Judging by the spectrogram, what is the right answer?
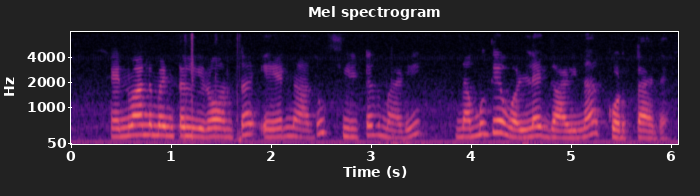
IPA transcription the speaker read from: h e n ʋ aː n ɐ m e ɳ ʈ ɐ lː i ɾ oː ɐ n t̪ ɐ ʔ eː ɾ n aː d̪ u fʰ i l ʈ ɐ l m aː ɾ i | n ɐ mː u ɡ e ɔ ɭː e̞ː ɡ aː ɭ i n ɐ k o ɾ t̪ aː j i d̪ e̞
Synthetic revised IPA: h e n ʋ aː n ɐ m e ɳ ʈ ɐ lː i ɾ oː ɐ n t̪ ɐ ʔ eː ɾ n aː d̪ u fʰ i l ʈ ɐ ɾ m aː ɽ i | n ɐ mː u ɡ e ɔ ɭː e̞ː ɡ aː ɭ i n ɐ k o ɽ t̪ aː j i d̪ e̞

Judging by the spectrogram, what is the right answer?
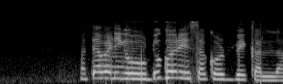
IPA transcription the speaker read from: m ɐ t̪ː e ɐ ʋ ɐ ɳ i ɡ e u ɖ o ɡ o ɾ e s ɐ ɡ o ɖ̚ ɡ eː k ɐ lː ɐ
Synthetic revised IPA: m ɐ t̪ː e ɐ ʋ ɐ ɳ i ɡ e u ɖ u ɡ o ɾ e s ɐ k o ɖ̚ b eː k ɐ lː ɐ

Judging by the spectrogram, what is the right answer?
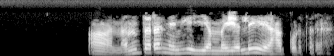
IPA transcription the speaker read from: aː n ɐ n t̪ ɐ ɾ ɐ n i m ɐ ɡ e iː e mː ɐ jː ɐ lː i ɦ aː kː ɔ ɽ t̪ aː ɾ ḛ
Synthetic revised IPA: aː n ɐ n t̪ ɐ ɾ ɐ n i n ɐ ɡ e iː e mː ɐ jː ɐ lː i ɦ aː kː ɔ ɽ t̪ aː ɾ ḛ

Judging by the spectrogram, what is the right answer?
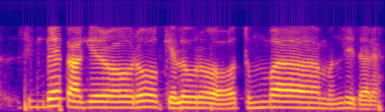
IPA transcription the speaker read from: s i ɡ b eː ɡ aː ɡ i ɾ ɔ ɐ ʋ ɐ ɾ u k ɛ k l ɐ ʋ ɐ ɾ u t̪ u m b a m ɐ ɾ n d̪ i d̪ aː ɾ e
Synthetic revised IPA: s i ɡ b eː k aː ɡ i ɾ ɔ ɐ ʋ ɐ ɾ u k ɛ l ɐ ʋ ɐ ɾ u t̪ u m b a m ɐ n d̪ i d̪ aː ɾ e

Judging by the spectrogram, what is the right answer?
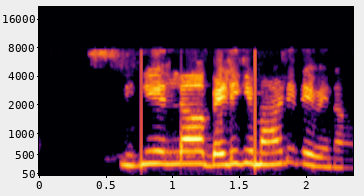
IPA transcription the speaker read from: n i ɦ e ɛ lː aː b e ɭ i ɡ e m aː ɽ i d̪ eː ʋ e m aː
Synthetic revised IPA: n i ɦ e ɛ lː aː b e ɭ i ɡ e m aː ɽ i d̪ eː ʋ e n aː

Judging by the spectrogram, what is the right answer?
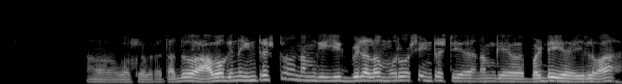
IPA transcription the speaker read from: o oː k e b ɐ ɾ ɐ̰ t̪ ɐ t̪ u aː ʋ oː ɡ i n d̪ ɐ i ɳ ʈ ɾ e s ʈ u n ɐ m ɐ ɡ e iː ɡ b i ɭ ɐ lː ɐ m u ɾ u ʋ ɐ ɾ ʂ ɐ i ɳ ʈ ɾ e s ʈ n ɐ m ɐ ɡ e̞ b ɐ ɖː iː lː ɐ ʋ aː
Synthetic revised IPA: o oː k e b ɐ ɾ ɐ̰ t̪ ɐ d̪ u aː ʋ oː ɡ i n d̪ ɐ i ɳ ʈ ɾ e s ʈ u n ɐ m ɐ ɡ e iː ɡ b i ɭ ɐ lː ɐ m uː ɾ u ʋ ɐ ɾ ʂ ɐ i ɳ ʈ ɾ e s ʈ n ɐ m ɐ ɡ e̞ b ɐ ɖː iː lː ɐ ʋ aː

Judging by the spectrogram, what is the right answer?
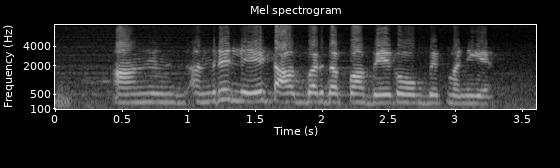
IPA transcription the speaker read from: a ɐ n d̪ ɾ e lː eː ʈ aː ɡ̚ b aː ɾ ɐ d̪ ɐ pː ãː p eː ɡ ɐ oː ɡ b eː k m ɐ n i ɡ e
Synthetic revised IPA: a ɐ n d̪ ɾ e l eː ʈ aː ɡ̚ b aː ɾ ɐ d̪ ɐ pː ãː b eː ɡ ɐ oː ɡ b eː k m ɐ n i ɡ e

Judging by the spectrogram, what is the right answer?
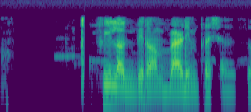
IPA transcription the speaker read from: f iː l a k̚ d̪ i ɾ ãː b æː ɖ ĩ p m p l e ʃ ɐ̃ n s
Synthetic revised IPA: f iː l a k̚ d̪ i ɾ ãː b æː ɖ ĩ m p ɾ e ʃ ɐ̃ n s

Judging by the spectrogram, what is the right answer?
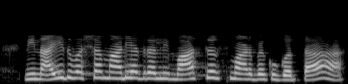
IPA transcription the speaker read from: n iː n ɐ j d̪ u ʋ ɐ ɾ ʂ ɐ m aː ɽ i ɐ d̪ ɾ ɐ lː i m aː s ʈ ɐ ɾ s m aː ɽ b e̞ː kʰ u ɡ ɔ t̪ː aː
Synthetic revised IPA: n iː n ɐ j d̪ u ʋ ɐ ɾ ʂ ɐ m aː ɽ i ɐ d̪ ɾ ɐ lː i m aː s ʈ ɐ ɾ s m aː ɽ b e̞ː k u ɡ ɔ t̪ː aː

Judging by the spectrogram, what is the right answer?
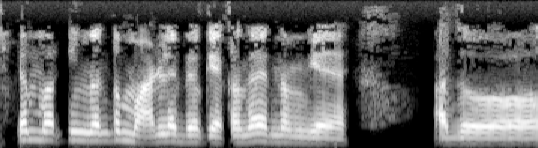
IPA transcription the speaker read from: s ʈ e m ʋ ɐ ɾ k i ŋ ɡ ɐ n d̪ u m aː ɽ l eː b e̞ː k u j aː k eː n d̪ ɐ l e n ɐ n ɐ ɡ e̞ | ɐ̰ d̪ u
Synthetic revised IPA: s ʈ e m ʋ ɐ ɾ k i ŋ ɡ ɐ n t̪ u m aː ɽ l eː b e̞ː k u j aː k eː n d̪ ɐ ɾ e n ɐ m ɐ ɡ e̞ | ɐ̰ d̪ u

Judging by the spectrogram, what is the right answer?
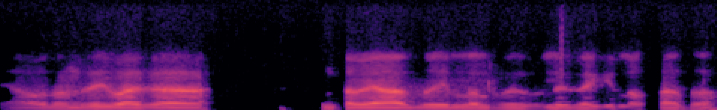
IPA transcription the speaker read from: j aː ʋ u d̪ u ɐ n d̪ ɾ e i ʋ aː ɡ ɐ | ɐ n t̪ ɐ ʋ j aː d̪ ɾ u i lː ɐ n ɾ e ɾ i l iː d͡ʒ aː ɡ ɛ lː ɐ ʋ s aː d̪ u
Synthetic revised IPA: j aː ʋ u d̪ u ɐ n d̪ ɾ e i ʋ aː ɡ ɐ | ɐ n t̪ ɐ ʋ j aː d̪ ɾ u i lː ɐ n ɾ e ɾ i l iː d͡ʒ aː ɡ i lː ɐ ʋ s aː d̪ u

